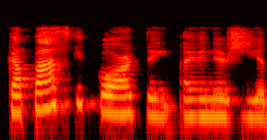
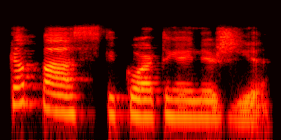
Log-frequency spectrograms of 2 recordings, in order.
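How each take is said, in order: First: The word capaz carries no prominent stress. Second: The word capaz carries strong prominent stress. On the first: It expresses that this is likely to happen. "without the uh, prominent stress on the expression capaz" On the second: It expresses strong doubt that this will happen. "we don't have"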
